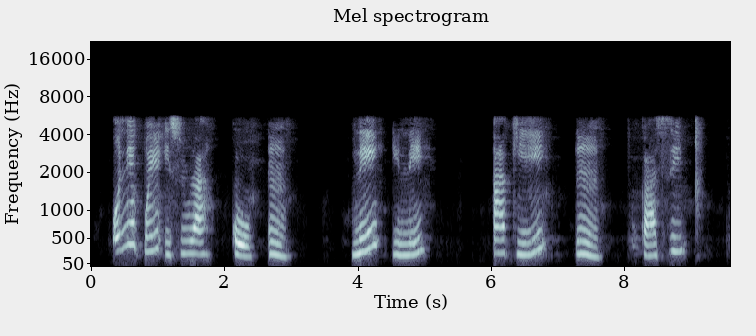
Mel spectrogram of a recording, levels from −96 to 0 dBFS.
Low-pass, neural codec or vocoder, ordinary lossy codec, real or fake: 5.4 kHz; codec, 16 kHz in and 24 kHz out, 1.1 kbps, FireRedTTS-2 codec; none; fake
